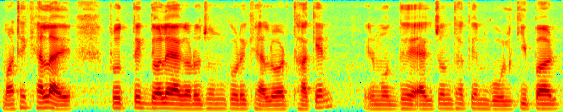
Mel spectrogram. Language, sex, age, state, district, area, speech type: Bengali, male, 18-30, West Bengal, Howrah, urban, spontaneous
